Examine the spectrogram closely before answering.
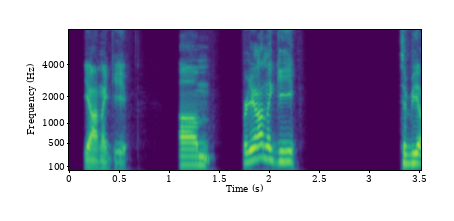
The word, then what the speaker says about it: Yanagi: pronounce it so I'm going to try to pronounce it correctly Yanagi um for Yanagi to be honest this one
